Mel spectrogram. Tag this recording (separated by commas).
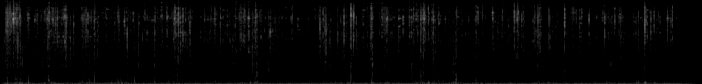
Keys jangling, home sounds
